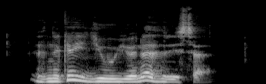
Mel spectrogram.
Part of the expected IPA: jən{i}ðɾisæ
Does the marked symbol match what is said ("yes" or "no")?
no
